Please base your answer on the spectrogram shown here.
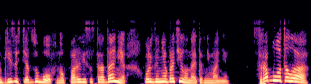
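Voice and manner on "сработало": high, loud, drawn-out squeal of joy; joyful squeal. A narrator's reading. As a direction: squeal it triumphantly. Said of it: "радостно взвизгнула Зинь". (радостный взвизг)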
